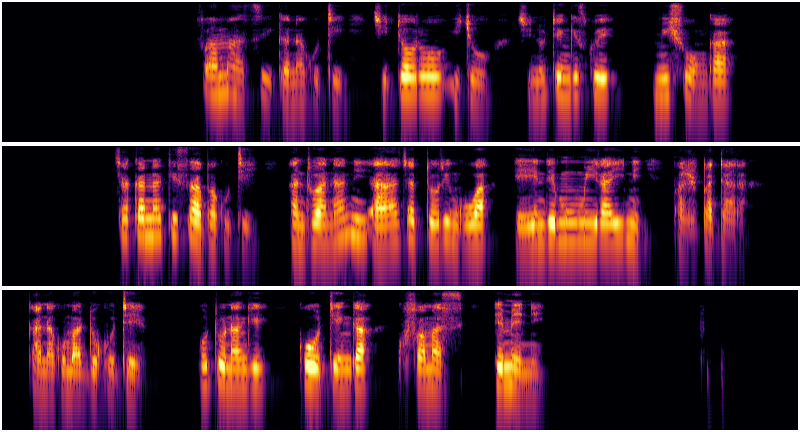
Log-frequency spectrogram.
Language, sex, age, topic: Ndau, female, 18-24, health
